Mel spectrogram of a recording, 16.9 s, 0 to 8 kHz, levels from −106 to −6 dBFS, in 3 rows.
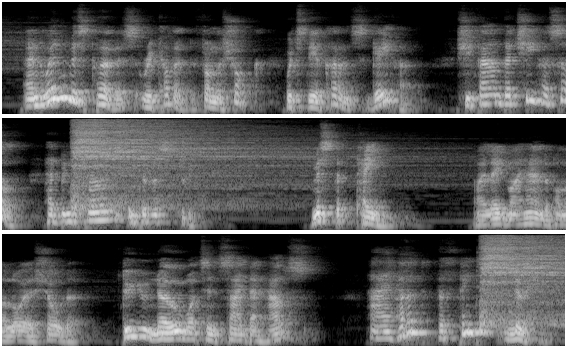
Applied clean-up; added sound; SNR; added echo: none; Crash cymbal; 14 dB; reverberation time 0.5 s.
